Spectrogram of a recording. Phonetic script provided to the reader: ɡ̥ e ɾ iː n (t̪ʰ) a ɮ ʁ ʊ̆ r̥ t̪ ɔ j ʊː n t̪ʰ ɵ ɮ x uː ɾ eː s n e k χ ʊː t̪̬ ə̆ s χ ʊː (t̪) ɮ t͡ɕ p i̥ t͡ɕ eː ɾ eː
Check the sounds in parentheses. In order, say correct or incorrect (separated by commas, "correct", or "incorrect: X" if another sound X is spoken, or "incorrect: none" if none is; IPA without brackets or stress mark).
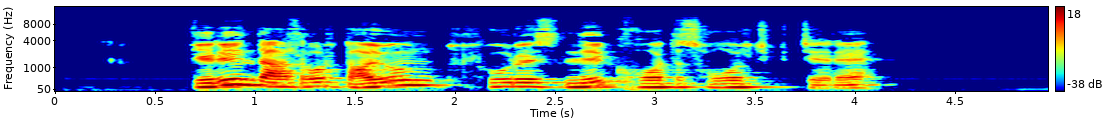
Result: incorrect: t̪, incorrect: none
